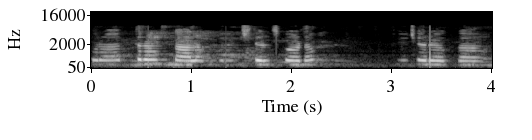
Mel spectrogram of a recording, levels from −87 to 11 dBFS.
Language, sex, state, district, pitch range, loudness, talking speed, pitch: Telugu, female, Andhra Pradesh, Guntur, 260-290 Hz, -16 LUFS, 105 wpm, 275 Hz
